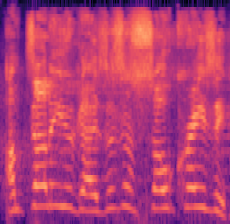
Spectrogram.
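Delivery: ordinary talk, nothing marked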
